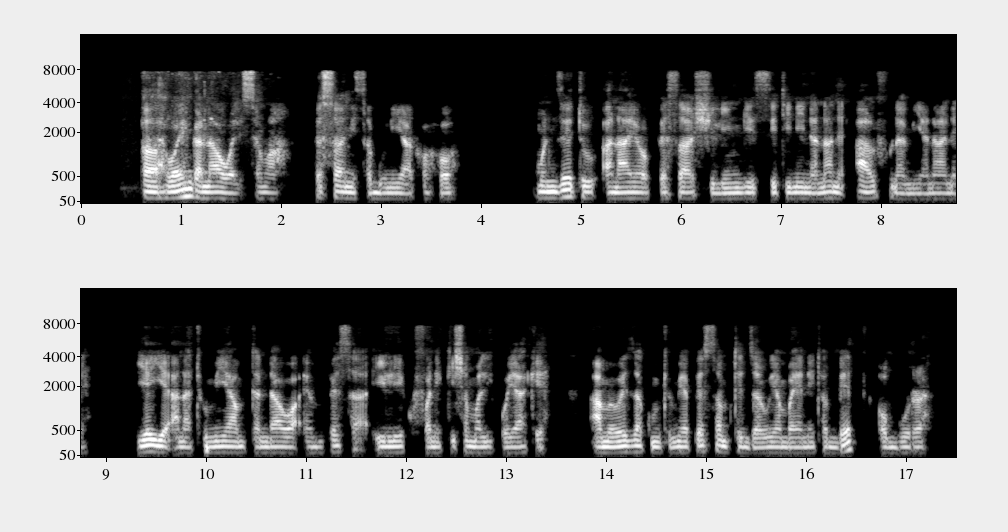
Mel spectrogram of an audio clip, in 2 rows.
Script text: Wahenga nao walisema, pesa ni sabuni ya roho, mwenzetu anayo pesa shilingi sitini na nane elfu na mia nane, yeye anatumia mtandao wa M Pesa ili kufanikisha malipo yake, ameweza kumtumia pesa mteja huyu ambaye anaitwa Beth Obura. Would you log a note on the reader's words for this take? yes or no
no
